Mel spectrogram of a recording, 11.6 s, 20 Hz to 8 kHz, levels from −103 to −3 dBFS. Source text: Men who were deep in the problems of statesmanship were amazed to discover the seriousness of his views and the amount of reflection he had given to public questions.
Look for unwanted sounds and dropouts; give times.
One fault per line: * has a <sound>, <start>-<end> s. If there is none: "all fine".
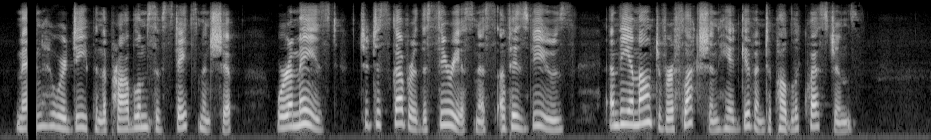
* has a dropout, 0.3-0.5 s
